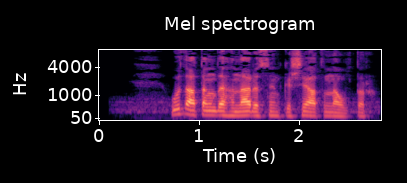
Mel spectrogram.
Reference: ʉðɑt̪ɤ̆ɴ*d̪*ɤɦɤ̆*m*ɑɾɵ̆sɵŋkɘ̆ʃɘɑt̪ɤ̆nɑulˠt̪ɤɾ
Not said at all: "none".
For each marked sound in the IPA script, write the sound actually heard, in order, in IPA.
d̪, n

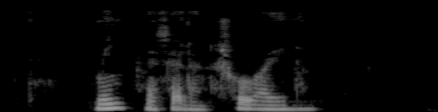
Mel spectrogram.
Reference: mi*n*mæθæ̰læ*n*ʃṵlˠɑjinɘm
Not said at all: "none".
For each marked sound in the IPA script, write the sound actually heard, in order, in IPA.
n, n

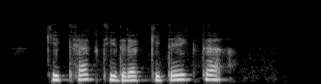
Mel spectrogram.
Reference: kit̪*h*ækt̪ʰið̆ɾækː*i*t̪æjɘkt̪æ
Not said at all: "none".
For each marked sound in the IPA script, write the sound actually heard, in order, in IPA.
h, i

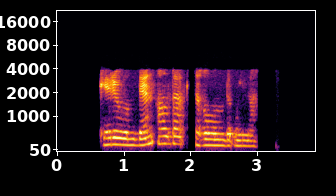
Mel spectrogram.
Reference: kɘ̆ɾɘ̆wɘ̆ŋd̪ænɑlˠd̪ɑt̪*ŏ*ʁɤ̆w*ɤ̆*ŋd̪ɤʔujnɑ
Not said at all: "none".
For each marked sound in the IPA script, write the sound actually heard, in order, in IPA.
ɤ̆, ɤ̆

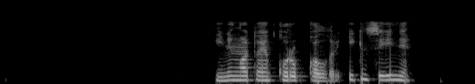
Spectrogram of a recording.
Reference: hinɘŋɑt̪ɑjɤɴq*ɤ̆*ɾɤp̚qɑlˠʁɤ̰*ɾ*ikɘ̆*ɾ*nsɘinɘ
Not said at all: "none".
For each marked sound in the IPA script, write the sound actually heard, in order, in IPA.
ŏ, ɾ, none

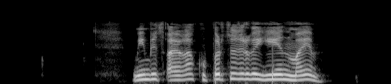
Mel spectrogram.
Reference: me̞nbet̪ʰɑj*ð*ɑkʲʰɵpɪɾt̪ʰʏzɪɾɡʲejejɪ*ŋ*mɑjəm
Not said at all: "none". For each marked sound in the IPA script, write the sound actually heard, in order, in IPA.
ʁ, n

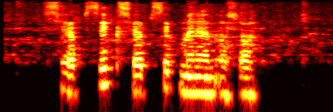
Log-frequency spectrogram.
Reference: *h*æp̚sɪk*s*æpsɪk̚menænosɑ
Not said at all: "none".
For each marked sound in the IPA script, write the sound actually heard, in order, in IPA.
s, s

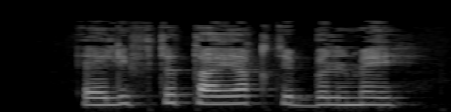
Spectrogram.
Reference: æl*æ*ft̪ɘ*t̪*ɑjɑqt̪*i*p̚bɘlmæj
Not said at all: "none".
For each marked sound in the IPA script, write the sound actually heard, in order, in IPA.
i, t̪, i

